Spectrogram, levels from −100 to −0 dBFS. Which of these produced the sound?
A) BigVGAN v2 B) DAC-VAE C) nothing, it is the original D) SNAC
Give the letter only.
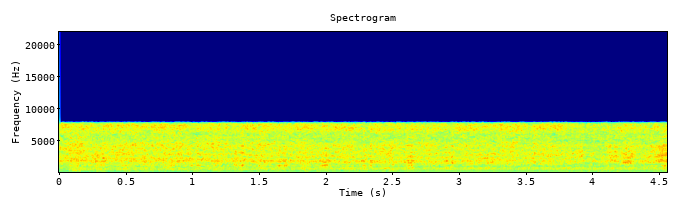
C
